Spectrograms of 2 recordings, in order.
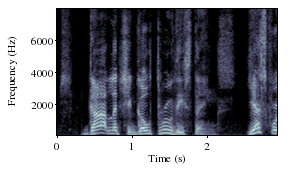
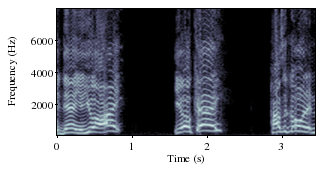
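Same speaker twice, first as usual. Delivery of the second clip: a lightly voiced breezy check-in, pitched higher; mock casual king; 8 semitones higher, 4 dB louder than usual. Preacher mocking what Darius didn't say, light and breezy. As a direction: toss it off like a careless greeting. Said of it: "Darius didn't say".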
